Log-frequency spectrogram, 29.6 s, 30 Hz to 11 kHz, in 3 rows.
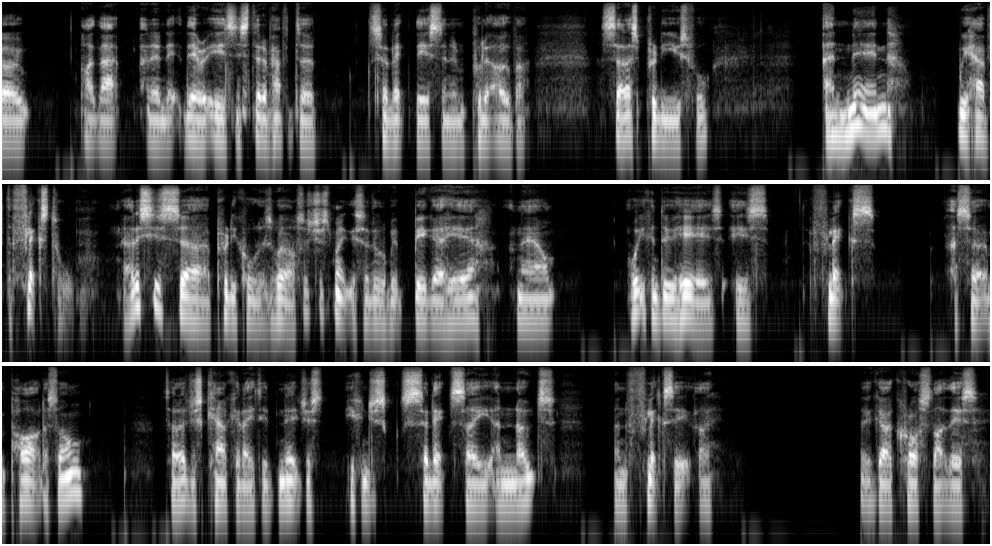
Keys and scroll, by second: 0.4 super+r.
